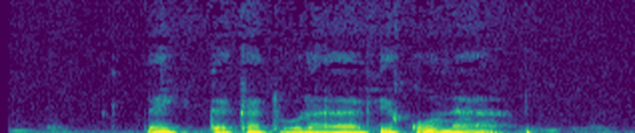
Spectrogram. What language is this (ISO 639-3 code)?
ara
